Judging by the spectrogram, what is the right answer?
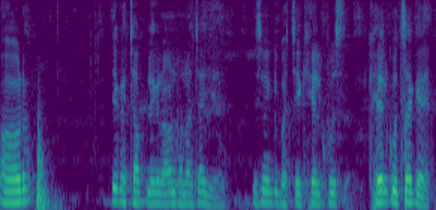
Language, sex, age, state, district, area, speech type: Urdu, male, 18-30, Bihar, Saharsa, rural, spontaneous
